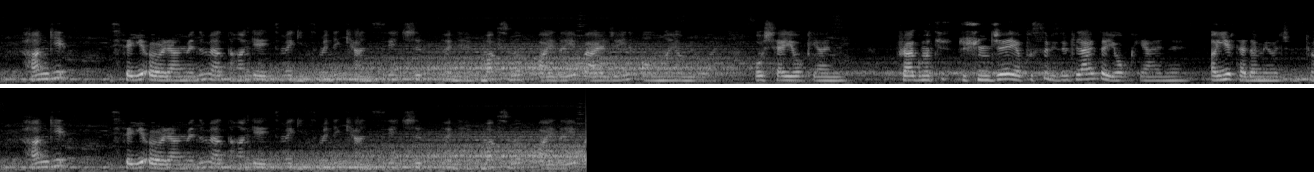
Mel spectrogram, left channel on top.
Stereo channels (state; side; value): drops out; right; at 5.9 s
